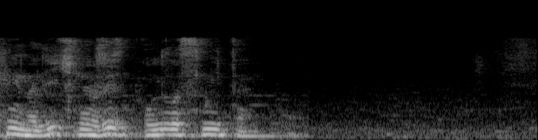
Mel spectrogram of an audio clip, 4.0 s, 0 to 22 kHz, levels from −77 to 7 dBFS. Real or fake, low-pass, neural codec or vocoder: real; 7.2 kHz; none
